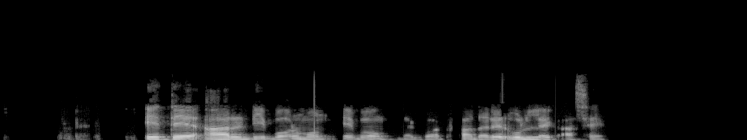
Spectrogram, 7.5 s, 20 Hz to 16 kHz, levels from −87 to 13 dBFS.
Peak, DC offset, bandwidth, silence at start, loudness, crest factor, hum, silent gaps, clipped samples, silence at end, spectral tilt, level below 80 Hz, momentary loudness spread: -2 dBFS; under 0.1%; 7.2 kHz; 1.45 s; -18 LUFS; 18 dB; none; 3.38-3.42 s, 4.53-4.59 s; under 0.1%; 1.45 s; -8 dB/octave; -58 dBFS; 17 LU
